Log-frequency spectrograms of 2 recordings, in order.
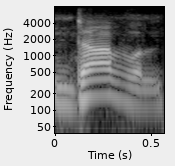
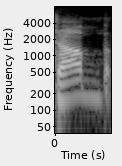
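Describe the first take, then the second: First: The b is linked straight into an l. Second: It ends on the b with no l. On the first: The speaker calls it right. "বকে পর লয়ের সাথে লাগান" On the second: The speaker calls it wrong. "ডাব এবারে না"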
